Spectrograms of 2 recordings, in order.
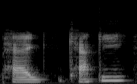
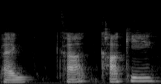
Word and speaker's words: Pagkaki: This one's called Pagkaki. I think that's how you say it, Pagkaki, whatever it is, P-A-G-K-A-K-I.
